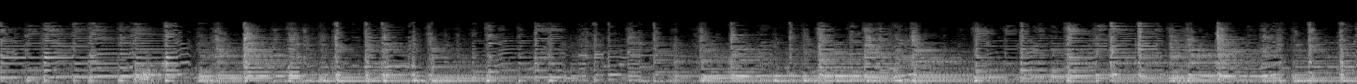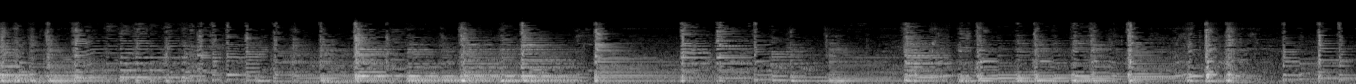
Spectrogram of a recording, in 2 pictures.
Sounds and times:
Guitar: 0:00.0 - 0:27.1.

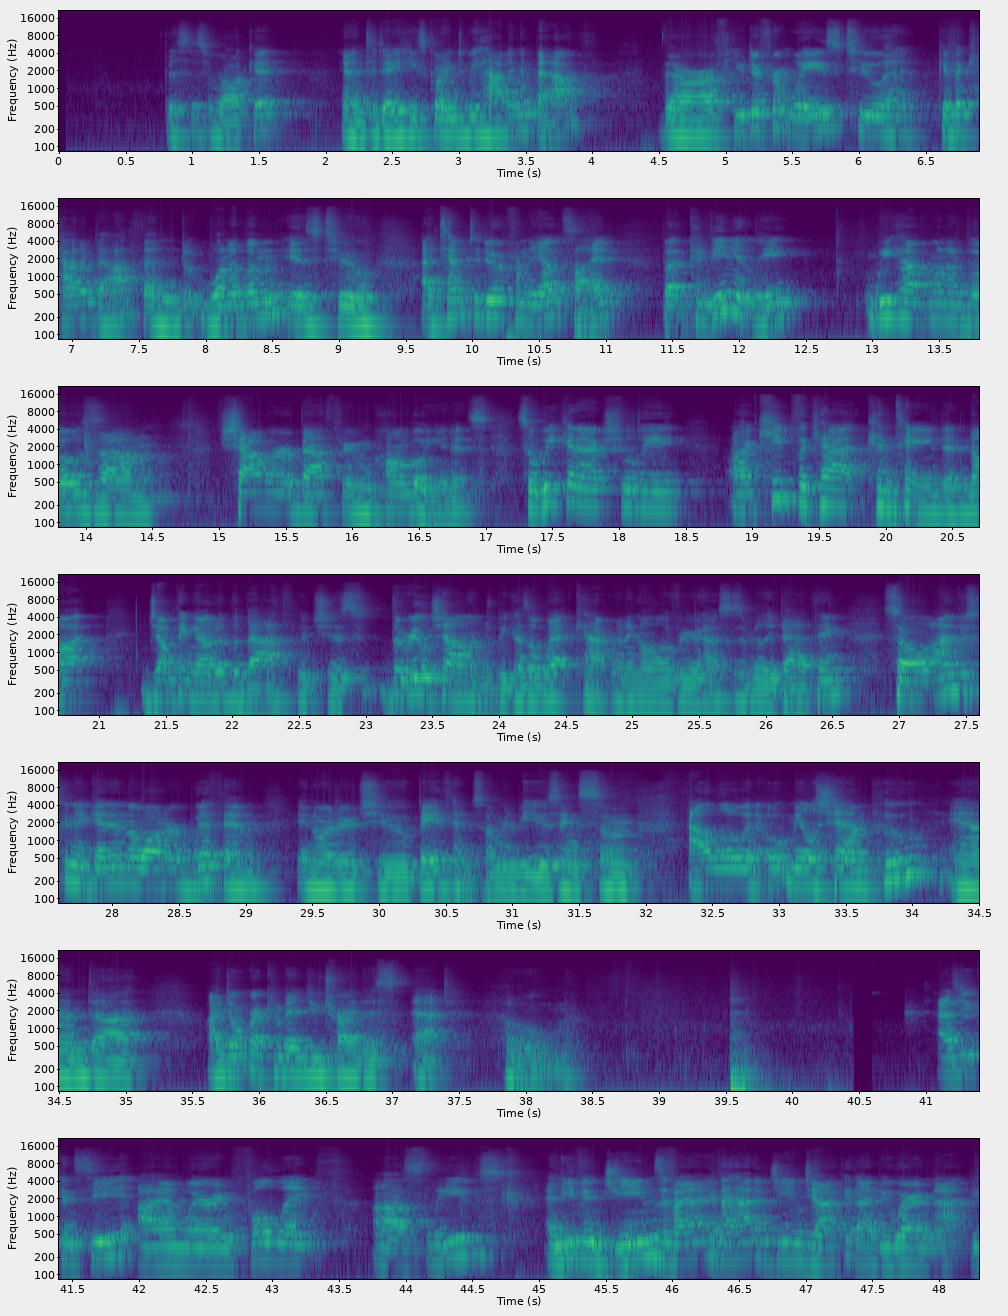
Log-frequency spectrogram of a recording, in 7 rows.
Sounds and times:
Speech: 0:00.8 - 0:38.5, 0:41.1 - 0:48.3.

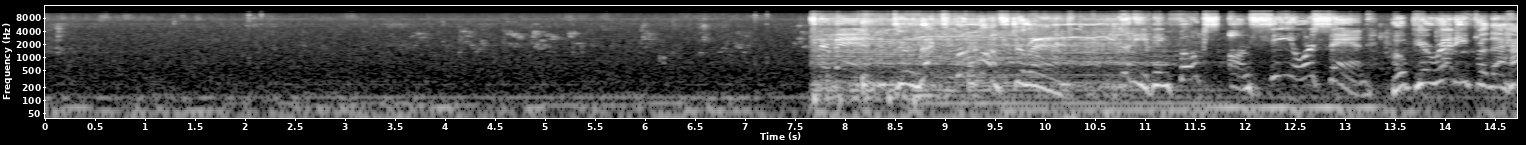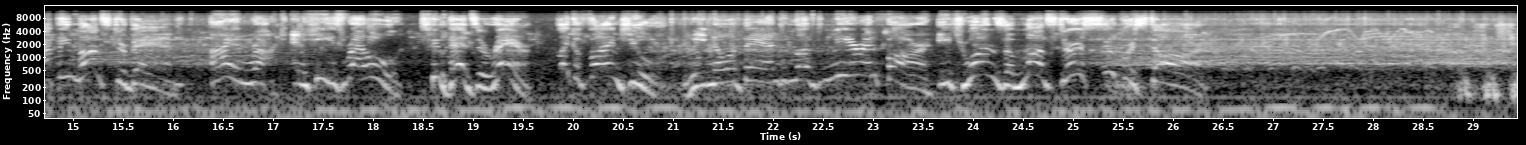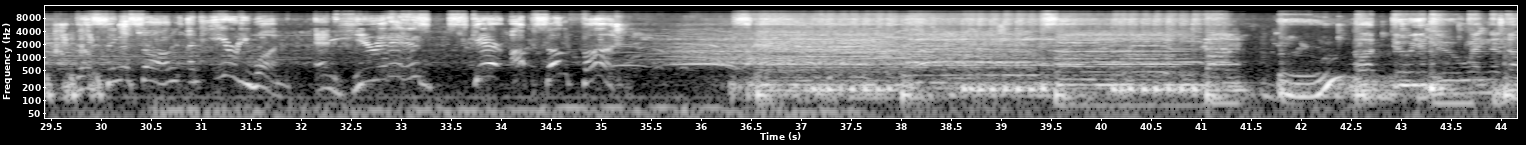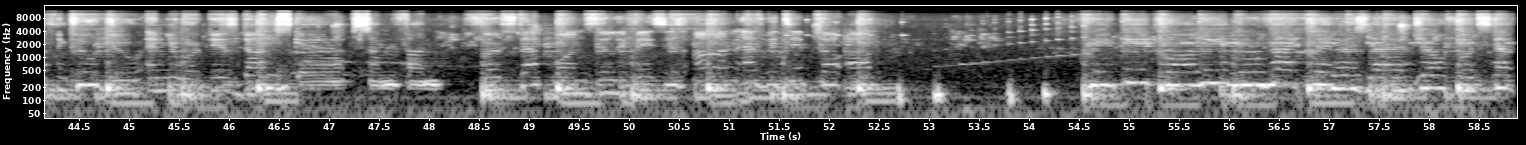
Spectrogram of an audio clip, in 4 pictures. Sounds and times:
Speech: 0:07.7 - 0:26.4, 0:29.0 - 0:35.4, 0:41.8 - 0:48.6.

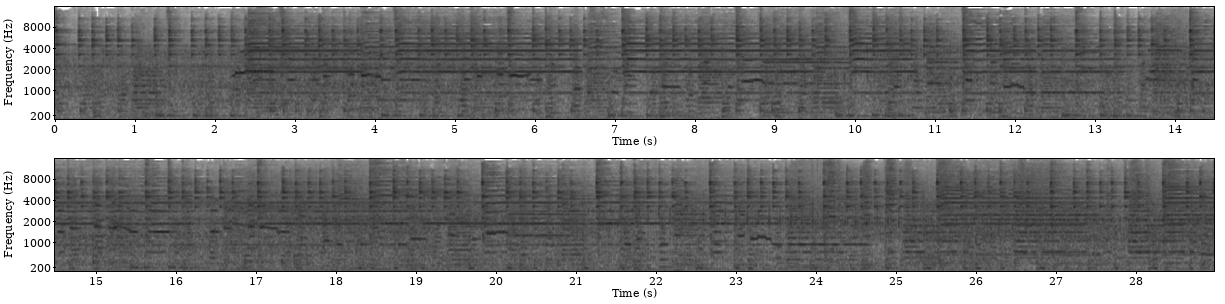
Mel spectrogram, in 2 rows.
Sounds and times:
Music: 0:00.0 - 0:28.9
Vehicle: 0:00.0 - 0:28.9.

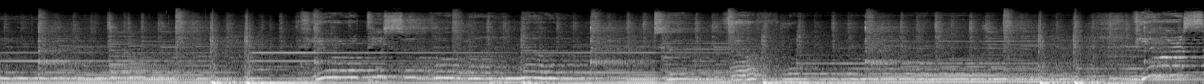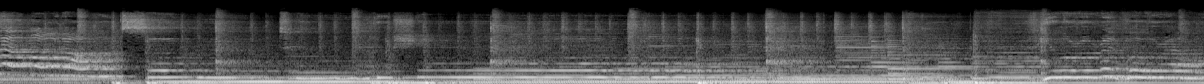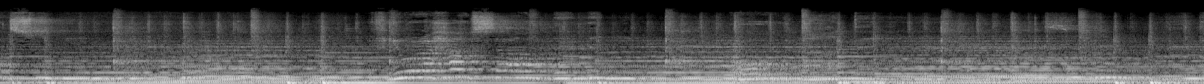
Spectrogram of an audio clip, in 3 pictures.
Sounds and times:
Music: 0:00.0 - 0:36.1.

